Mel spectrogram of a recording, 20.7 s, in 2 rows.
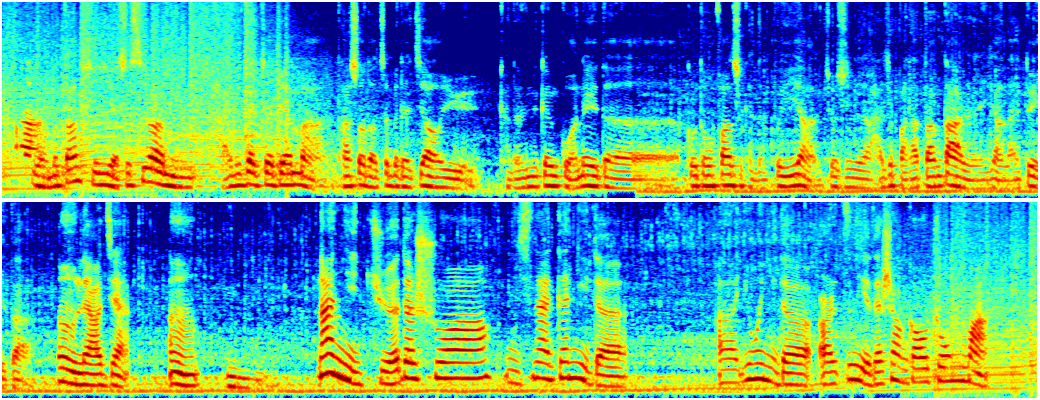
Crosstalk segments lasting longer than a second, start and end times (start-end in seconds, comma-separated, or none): none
